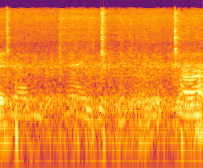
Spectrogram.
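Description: Metal tongs clicking lightly a few times as corn cobs are set on a gas grill's grate, under brief murmured voices.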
